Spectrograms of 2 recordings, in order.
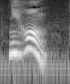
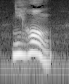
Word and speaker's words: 日本: 日本。 – Yes. One more time. – 日本。 – And break it down to syllables. – 日本。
